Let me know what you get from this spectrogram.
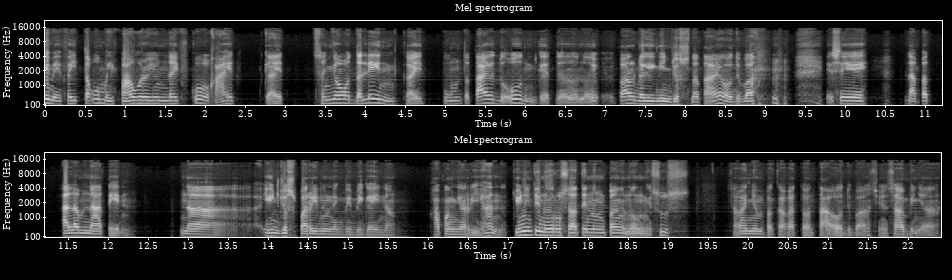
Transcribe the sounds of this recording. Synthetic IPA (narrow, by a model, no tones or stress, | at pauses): ʔojmɐjfajt̪ɐko̞mɐjpaːwɛɹjʊŋlajfko̞ka̰ːhɪt̪̚ | ka̰ːhɪ̰t̪̚ | sɐɲɲoɐko̞d̪ɐlɪnka̰ːhɪ̰t̪̚pʊmʊnt̪at̪aːjo̞d̪o̰ʔonkɐ̰hɪ̰t̪ɐ̰no̰no̰paːɾɐŋnɐɡiːɡɪŋd͡ʒo̞snɐt̪a̰ːjo̞d̪ɪba | kɐsɛ | d̪aːpɐt̪̚ | ʔɐlamnaːt̪ɪnː | ɐ | jʊŋd͡ʒo̞spɐɾɪnɐŋnɐɡ̚bibɪɡajnɐŋ | kɐpɐŋjɐɾiːhɐnɐ̰t̪̚jʊnjʊŋt̪ɪnuːɾosɐʔaːt̪ɪnːɐŋpɐŋɪno̰ʔo̰ŋhɛ̰susː | ɐ̰kɐɲːaŋpɐɡ̚kɐkɐt̪ɐʔo̰nt̪a̰ːʔo̞̰d̪ɪba̰sjʊ̰saːbɪɲa̰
